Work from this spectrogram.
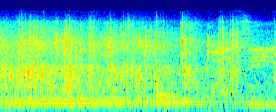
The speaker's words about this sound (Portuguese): Aí, amor, aleluia, obrigado, salva de palmas, aleluia.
